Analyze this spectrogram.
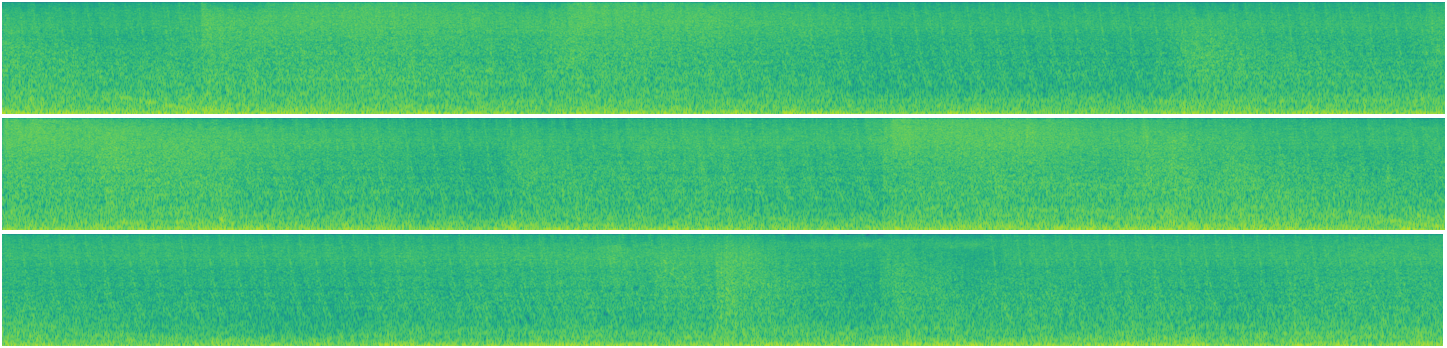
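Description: A hovering vehicle's engine hums and whines steadily.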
